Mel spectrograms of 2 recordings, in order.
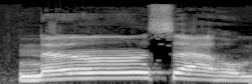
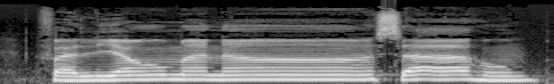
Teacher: you hide the sound of noon sakin · Term: ikhfa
